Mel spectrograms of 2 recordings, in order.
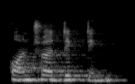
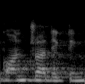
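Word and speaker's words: contradicting: एक वो जैसे एक वर्ड हो गया कॉन्ट्राडिक्टिंग, तो वहां पर भी हम उस वर्ड में सेकेंड सिलेबल पे ज्यादा स्ट्रेस दे रहे हैं, कॉन्ट्राडिक्टिंग, the similar fashion, in the similar way और इन द सिमिलर मैनर।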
